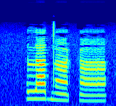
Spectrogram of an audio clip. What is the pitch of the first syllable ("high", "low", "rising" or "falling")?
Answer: high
